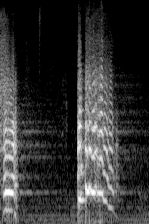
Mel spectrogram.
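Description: Trumpet blown by a learner: the end of one blast at the start, then a second short blast a little over a second in, each note sagging down in pitch as it ends. "Getting pretty loud."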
